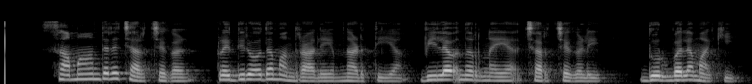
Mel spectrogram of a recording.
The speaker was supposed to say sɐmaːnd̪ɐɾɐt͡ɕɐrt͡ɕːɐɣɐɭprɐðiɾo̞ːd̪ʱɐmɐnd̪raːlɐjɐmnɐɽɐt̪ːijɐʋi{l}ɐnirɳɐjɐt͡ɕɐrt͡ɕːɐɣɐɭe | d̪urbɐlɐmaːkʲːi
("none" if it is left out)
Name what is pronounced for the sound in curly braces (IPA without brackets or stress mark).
l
